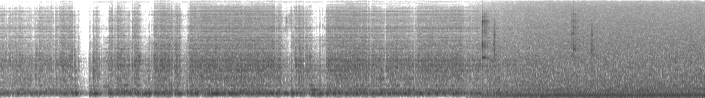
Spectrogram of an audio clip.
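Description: Hissing static noise with a low buzz and brief dropouts; a little under five seconds in it changes to steady white-noise static over a low mains-style hum, with a few faint ticks, like an analogue TV screen showing snow.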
